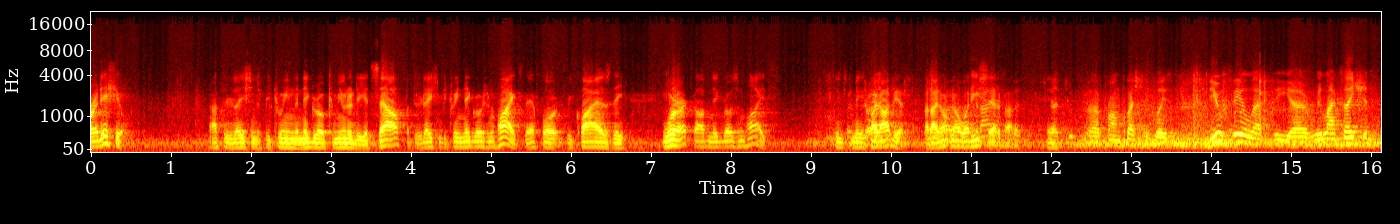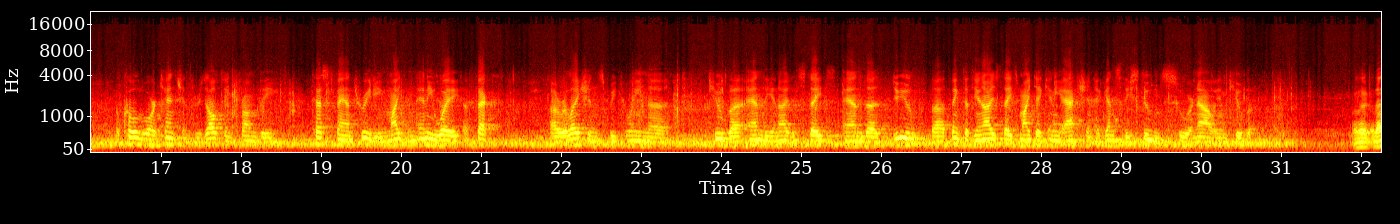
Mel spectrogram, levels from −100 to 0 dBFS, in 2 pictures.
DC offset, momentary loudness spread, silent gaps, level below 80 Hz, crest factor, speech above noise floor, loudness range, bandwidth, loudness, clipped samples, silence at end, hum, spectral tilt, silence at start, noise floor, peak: under 0.1%; 11 LU; none; -54 dBFS; 18 dB; 24 dB; 3 LU; 6.8 kHz; -22 LUFS; under 0.1%; 0 s; none; -9.5 dB/octave; 0 s; -45 dBFS; -4 dBFS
